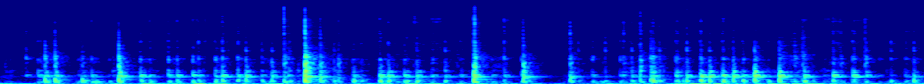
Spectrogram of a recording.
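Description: One hand taps the wooden lid of a hollow, closed, barrel-shaped wooden chest near its right end with long nails. The result is a rapid, uneven run of short, hollow wooden clicks and knocks with a low, woody body and a faint steady tone beneath. A few taps stand out louder, and each dies away almost at once.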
